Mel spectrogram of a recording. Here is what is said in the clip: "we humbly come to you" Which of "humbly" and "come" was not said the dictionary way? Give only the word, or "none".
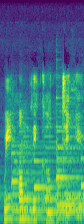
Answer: humbly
